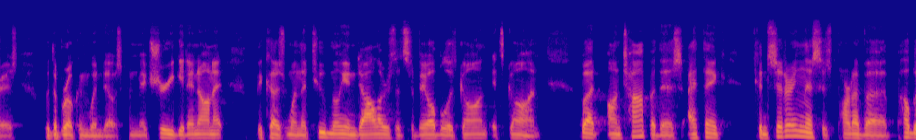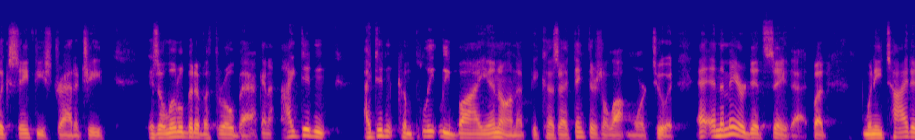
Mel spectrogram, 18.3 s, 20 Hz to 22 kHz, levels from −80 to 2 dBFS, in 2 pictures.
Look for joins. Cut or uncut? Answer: cut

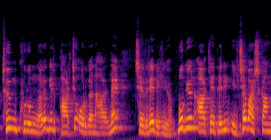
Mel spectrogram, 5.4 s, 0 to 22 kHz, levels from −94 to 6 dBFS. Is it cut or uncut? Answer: cut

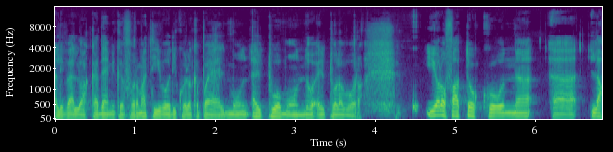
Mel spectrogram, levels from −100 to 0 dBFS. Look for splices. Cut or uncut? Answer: cut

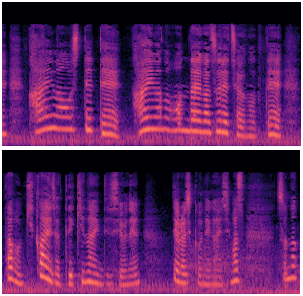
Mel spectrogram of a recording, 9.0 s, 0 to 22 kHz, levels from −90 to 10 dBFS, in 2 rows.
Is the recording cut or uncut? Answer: cut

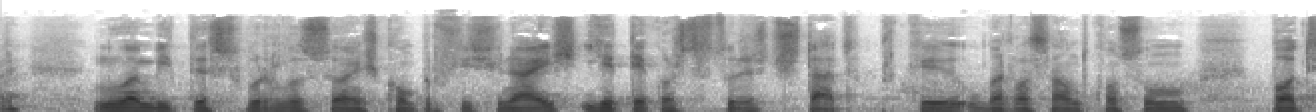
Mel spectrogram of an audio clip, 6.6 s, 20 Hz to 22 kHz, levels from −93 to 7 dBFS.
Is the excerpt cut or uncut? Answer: uncut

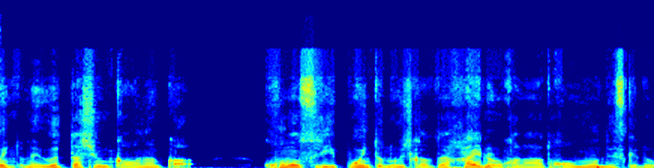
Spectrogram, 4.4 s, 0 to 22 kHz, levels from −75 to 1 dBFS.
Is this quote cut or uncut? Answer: uncut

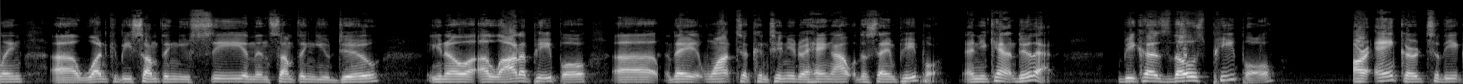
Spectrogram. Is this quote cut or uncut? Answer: cut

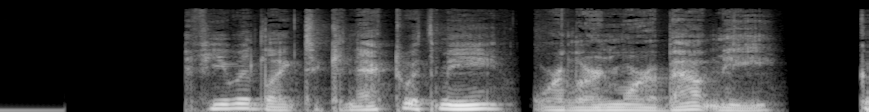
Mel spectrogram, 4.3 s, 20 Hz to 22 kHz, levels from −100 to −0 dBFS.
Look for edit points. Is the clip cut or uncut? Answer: uncut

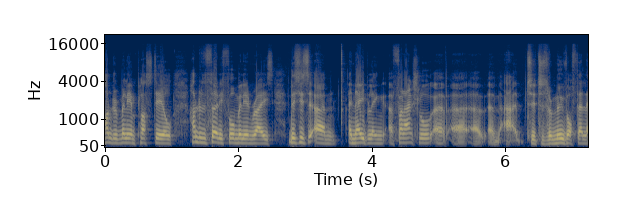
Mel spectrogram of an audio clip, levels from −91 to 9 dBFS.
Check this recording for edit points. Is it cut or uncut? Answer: cut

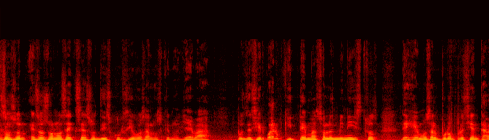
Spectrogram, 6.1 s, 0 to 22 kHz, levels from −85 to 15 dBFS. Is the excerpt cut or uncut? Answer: cut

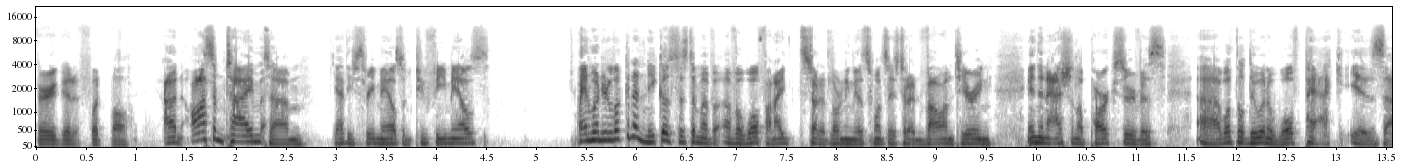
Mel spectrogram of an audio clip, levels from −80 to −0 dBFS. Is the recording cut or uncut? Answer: cut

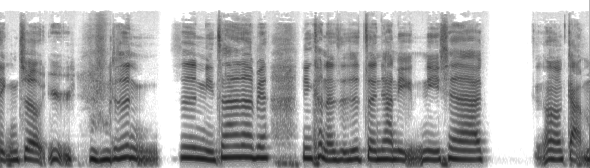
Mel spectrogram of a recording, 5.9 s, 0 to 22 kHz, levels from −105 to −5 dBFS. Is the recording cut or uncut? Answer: cut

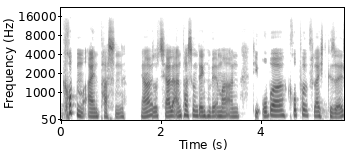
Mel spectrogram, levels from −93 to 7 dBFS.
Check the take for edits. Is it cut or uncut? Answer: cut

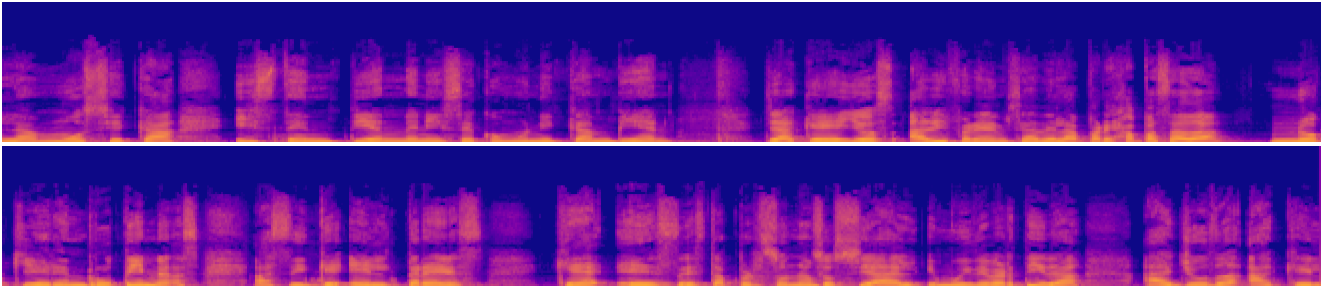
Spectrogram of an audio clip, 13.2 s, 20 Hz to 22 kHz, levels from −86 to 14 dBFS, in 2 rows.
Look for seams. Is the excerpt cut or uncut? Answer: cut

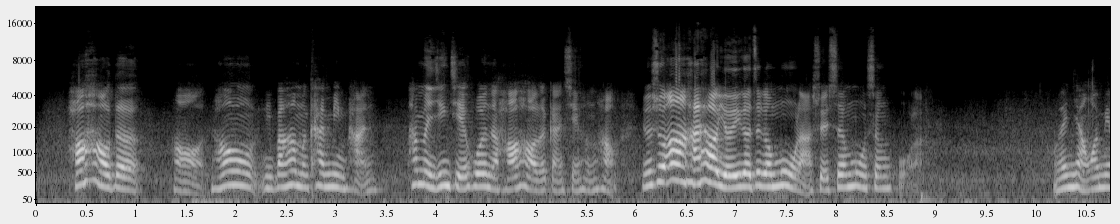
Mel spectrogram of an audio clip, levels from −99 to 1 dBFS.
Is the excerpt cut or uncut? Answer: uncut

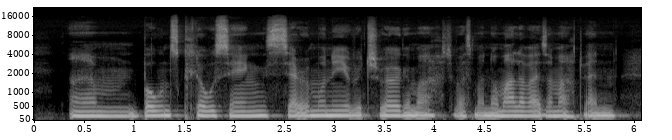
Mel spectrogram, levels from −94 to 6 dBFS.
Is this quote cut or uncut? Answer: uncut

